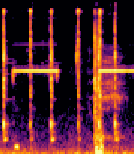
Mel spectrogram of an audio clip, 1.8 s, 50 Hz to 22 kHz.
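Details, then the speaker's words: 2005 Kenworth T800 after replacing a flasher relay ruined by water: the new relay ticks crisply and evenly, about three a second, with a faint chime; hazards and turn signals now working normally. "so long story short you know obviously you should hear that uh that relay ticking like it does right"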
